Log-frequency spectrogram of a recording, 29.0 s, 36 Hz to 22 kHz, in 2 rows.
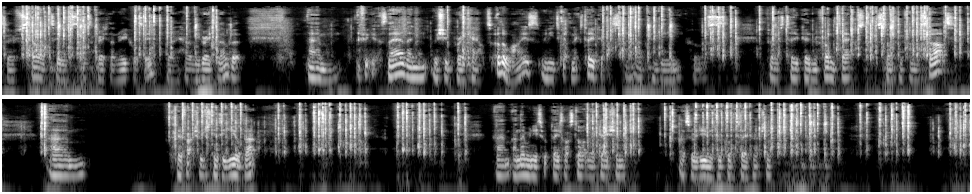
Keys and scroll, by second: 0.9 shift+., 1.0 shift+space, 1.1 shift+=, 1.3 shift+space, 11.5 shift+9, 14.3 shift+0.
